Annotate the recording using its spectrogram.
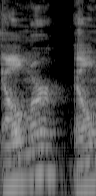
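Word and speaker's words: Aylmer: The small town of I think they pronounce it Elmer, Ontario. It's not. They spell it like with an A and then.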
